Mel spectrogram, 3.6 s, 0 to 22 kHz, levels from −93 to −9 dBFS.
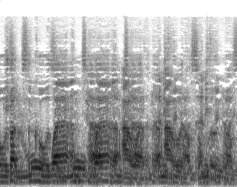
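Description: Throughout, a doubled audio track: an equally loud copy trails about 0.7 s behind, likely via a slower path, lacking echo's decay and room colour.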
